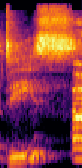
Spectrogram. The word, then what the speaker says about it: Deuce: It's pronounced Deuce. – Oh, I'm sorry, I have an accent. I'm from a different area than you. – Did you say Deuce or douche?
